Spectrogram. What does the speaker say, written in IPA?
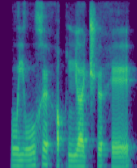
u j u x ʏ h u q ɲ ɜ t͡ʃʼ ʏ h e

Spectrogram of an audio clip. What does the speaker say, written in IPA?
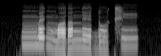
ŋ͡m ɛ˦ ŋ͡m ʌ˨ ɾ ʌ˧ n e˨ ɗ u˨ t͡ʃ i˦

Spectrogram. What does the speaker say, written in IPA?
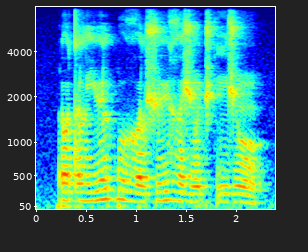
ɾ o d ʊ l j y l ɓ u ɣ ʊ l ʃ y ɣ ə ʒ ũ t͡ʃʼ i ʒ ũ

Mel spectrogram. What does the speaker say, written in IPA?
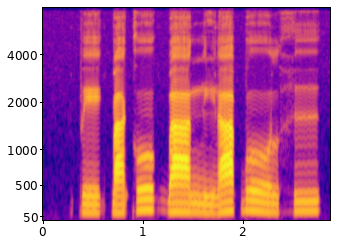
p eː˨ k͡p a˨ k oː˦ ɡ͡b aː˧ n ĩ˨ ɾ a˦ ɓ oː˦˨ l h ɨ˦

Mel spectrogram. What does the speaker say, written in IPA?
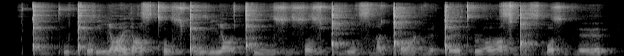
ǃʰ o̤ pʼ u ǃʰ o d ɲ ɑ j ɑ sˤ tʰ uː s ǃ uː d ɲ ɑː ǃʰ uː s ṳ sˤ u s ǃʼ i̤ ɲ ɑ̤ sˤ ɦ e ǃʼ ɑ ɡʱ ø ǃ ø tʰ ɹ ɑː s ɡ͡ǃ ɯ sˤ ɓ o s bʱ øː

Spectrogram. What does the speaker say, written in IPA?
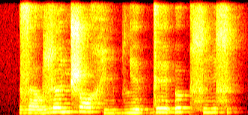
z ɐ˩ o̯ ɮ œ˦ ɲ ʃ ɔ˦ x i˩ b ʎ e˨ b d e˦ ʔ ɵ˥ k ɬ i˦ ɬ

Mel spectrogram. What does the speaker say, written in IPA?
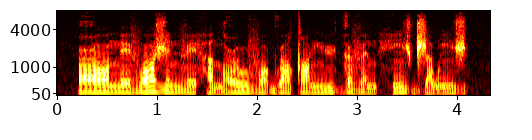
ʕ ɔ n e v ɔ ʒ e n v e h a n ʕ u v ɔ ɡ u tˤ i ŋ y ɡ ə v ɛ n h ĩ ʒ d͡ʒ a w ĩ ʒ

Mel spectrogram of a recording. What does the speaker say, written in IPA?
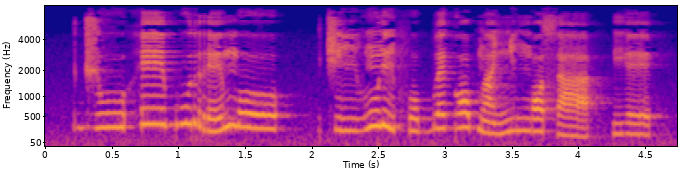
d͡ʒ uː˦ h eː˦ b u˦ r e˨˦ m oː˦ | t͡ʃ iː˨ v ũ˦ ɾ ĩ˨ f o˨ b ɛ˦ ɡ ɔ˦ b ã˨ ɲ i˦ ŋ ɔ˦ s a˨ | j e˨

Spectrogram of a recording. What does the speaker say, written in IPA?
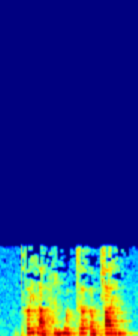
t̪ʰ ə˧˥ j l a˨˩˨ w f i˨˩˦ m w ɨ˨˩ p̚ s əː˧ ʔ ə˨˩ w c a˧ j

